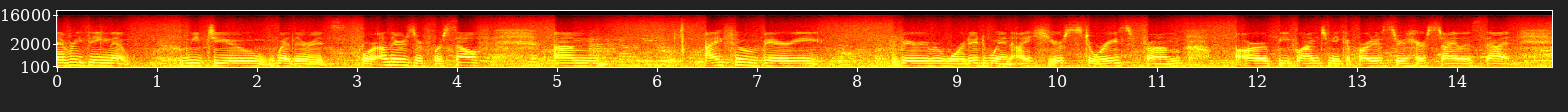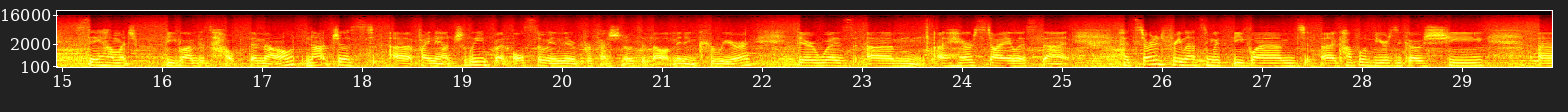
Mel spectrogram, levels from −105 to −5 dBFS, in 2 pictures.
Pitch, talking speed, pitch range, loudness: 180 Hz, 140 wpm, 175-195 Hz, -21 LUFS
